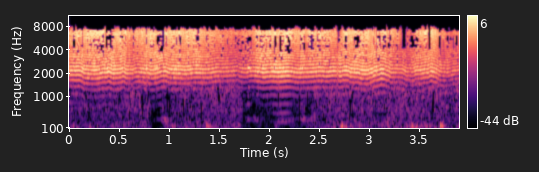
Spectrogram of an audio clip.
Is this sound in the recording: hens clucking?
no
